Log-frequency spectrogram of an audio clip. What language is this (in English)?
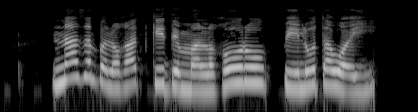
Pashto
